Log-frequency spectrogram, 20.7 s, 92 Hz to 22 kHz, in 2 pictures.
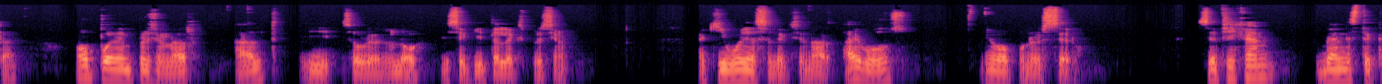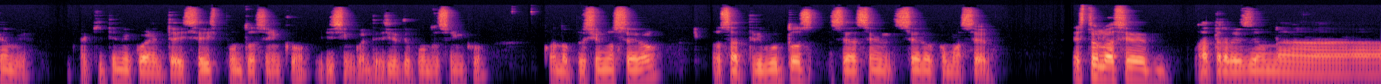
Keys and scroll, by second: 9.7 super+z.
